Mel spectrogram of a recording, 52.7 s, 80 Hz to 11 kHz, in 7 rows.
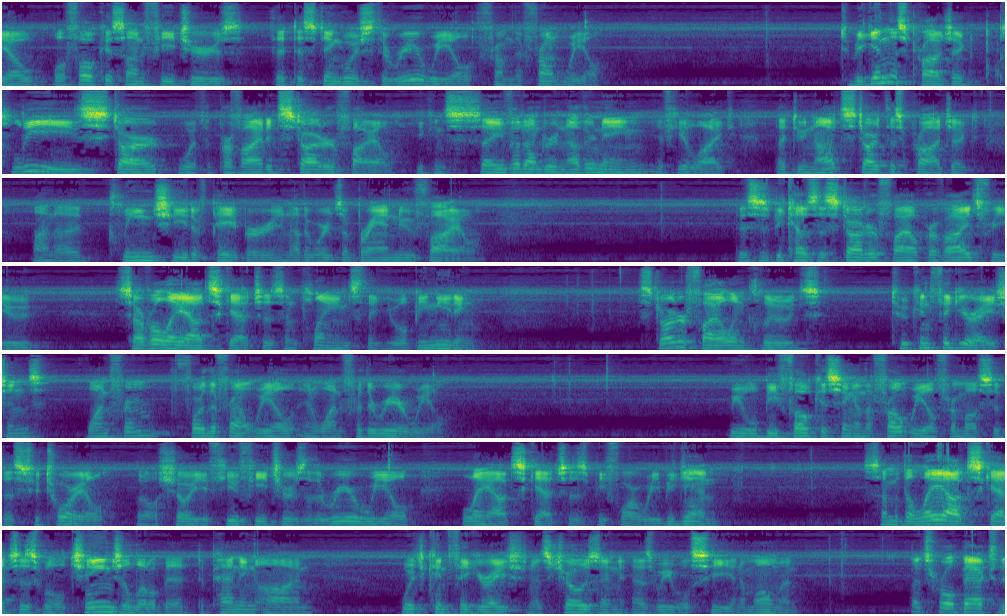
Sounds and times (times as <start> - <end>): Speech: 0.0 - 4.6, 6.3 - 18.7, 20.6 - 26.2, 27.3 - 33.5, 35.5 - 43.1, 44.1 - 51.2, 51.9 - 52.6.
